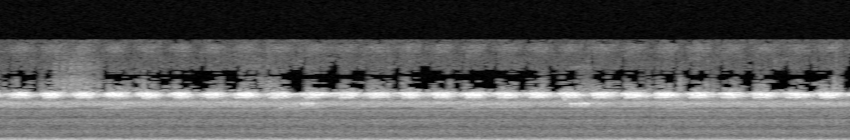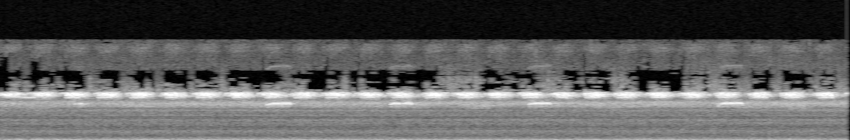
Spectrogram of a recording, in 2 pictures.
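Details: Crickets calling during a lightning storm, a continuous fast high ticking trill with occasional lower chirps dropping in, set against steady low-pitched rumbling noise.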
